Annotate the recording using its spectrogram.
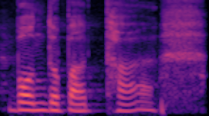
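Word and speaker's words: Bandyopadhyay: Yeah, well, I need to start with, Banerjee is not my real name. It's a name that was given to us by the British because they couldn't be bothered to pronounce the actual name, Bandhopadhyay.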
